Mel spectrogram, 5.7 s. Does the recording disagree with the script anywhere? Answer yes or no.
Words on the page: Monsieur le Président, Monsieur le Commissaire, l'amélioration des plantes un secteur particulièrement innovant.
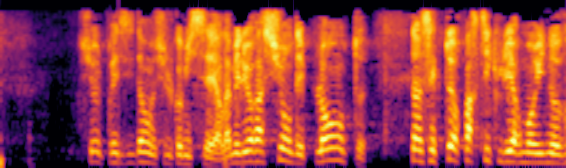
no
